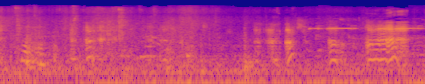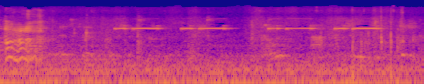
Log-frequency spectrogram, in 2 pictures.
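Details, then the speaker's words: Repeated short high-pitched medical monitor alarm beeps over voices in a hospital room minutes after birth of an overdue baby, with the newborn crying and room noise behind. "Yeah, there's beeping. Okay, I'll let your nurse know."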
